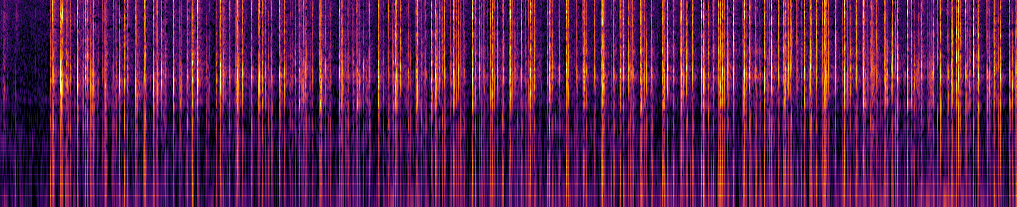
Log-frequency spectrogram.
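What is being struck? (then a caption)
Paper soap carton. A small red printed "Beauty Soap" paper carton for bar soap is held in both hands and tapped and scratched with fingertips and short nails. Brief hushed noise opens the clip, then rapid, dense tapping runs steadily to the end as crisp, dry clicks with a light papery rustle.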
